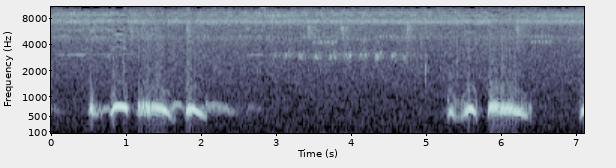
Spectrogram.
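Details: Spotted dove lure call: two phrases of short looped coos and a long low hoarse coo, separated by about four seconds, with a faint high repeated chirping in the gap.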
